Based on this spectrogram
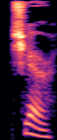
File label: "Share", English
